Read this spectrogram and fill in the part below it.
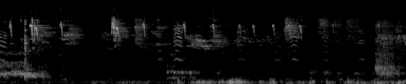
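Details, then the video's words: Finches chirping while playing: short high bright chirps and tweets scattered through four seconds, with a few lower buzzy notes and faint low rustling underneath. "Beautiful Finches Chirping Sounds"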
